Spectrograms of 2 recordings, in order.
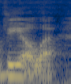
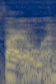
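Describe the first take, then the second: First: Viola with an ee sound, vee-OH-la; rejected Viola, vee-OH-la; pronounced wrong. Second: Viola with a long I, vy-OH-la; corrected Viola, vy-OH-la; pronounced right. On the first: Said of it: "I think it's Viola". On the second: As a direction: say Viola as vy-OH-la, first syllable like vie. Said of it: "not Viola". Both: Shown as a demonstration.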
